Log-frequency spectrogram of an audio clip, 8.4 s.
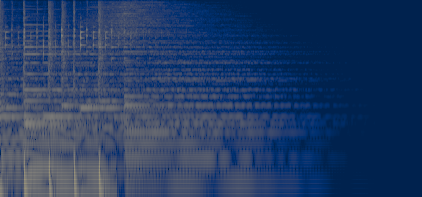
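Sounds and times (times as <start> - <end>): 
upbeat corporate background music: 0.0 - 4.6.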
